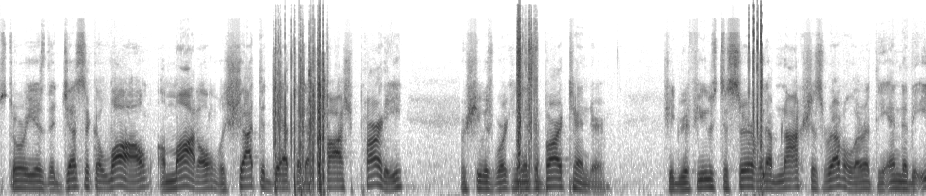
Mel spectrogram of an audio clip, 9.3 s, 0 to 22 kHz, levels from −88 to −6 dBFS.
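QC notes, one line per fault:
2.73–3.29 s, 5.16–5.37 s and 7.48–7.66 s, cable scratch noise: dense, uneven crackling bursts rise above the speech, roughly louder than the voice itself. The first falls between "model was shot to" and "party where she was", the second between "party where she was" and "a bartender". The likely cause is a worn cable or connector whose contact resistance flickers as it moves. Unlike clicks or dropouts, each burst lasts a fraction of a second as scratchy rustle and leaves no gap in the speech.
4.39–4.57 s and 6.49–6.61 s, comfort noise in place of the background: for 180 ms, then 120 ms just after "a bartender", the real room noise, sitting about 37 to 38 dB below the loud speech, gives way to a smooth, featureless hiss. The level matches at first and is about 4 dB lower the second time. This is likely discontinuous transmission, which points to Opus DTX, with synthetic noise filling the pause. 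Unlike a true silence or a gate, the pause never goes quiet, and the texture of the background changes.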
